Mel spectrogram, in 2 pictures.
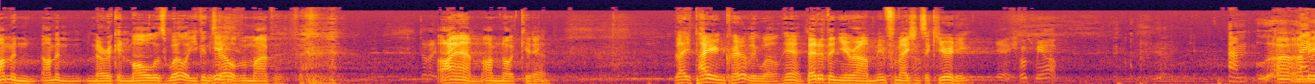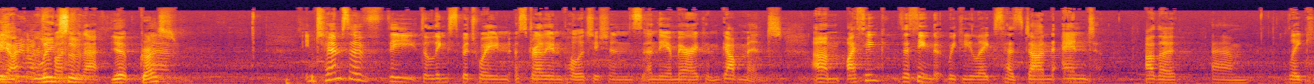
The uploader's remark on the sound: The following is a recording of a panel discussion about Wikileaks that took place at the Splendour in the Grass music festival in Woodford, QLD, Friday, 29 July 2011. The recording is unedited.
